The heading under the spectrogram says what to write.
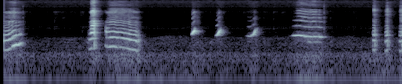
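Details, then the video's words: A male rose-ringed parakeet in a cage runs through varied sounds: harmonic squawks, short rising whistles, a drawn-out nasal note and three quick clicky chirps at the end. "Talking Raw Parrot making different sounds"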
